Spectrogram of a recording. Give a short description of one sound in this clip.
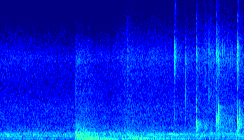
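A diver splashes into the water in an echoing indoor pool.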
